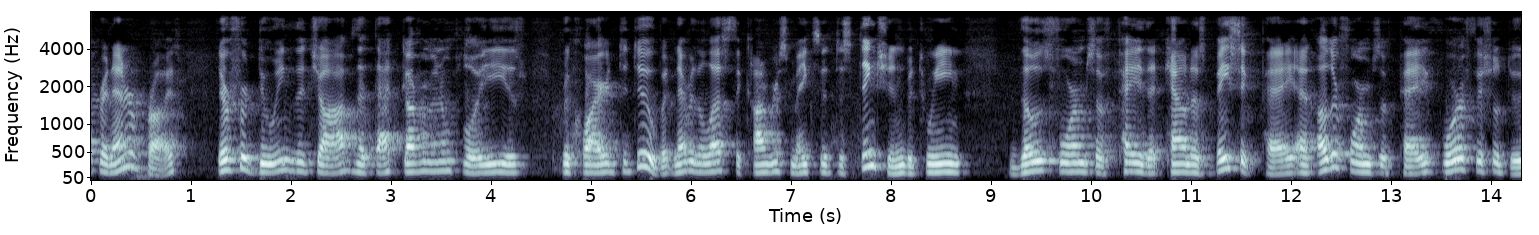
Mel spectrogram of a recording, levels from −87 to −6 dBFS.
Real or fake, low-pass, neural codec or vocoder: fake; 7.2 kHz; autoencoder, 48 kHz, 128 numbers a frame, DAC-VAE, trained on Japanese speech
